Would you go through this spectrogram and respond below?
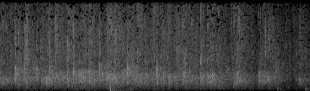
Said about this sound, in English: Yeah, go ahead. You can clap.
